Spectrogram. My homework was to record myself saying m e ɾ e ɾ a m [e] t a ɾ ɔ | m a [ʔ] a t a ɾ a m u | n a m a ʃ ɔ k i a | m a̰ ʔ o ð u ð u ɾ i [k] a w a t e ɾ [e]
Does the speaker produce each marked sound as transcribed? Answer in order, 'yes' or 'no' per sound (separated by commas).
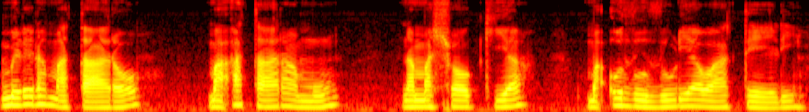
no, yes, no, no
